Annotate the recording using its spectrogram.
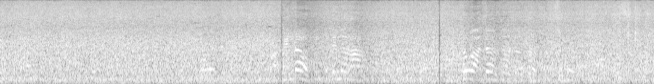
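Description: Steady rushing of a fast, muddy floodwater river in spate, with a few brief voices heard over it around the middle.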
